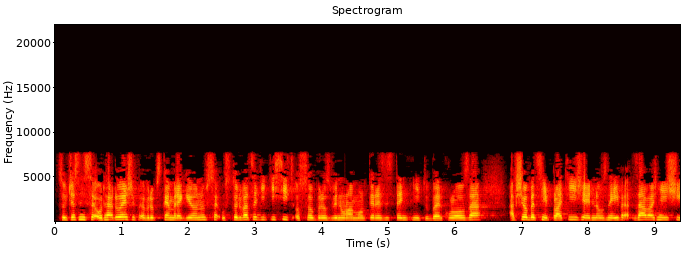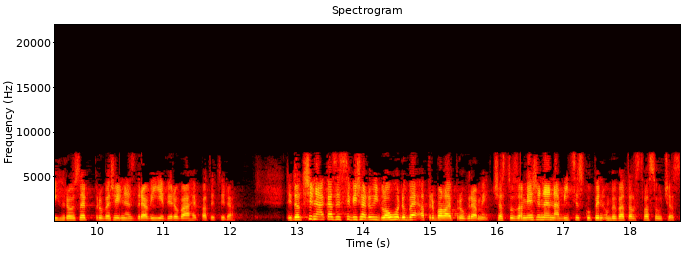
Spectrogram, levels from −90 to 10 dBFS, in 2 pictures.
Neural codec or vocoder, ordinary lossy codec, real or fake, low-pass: none; none; real; none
